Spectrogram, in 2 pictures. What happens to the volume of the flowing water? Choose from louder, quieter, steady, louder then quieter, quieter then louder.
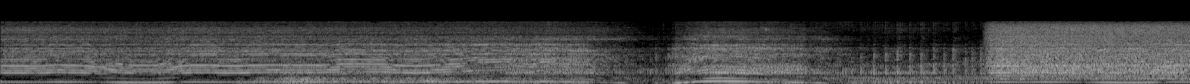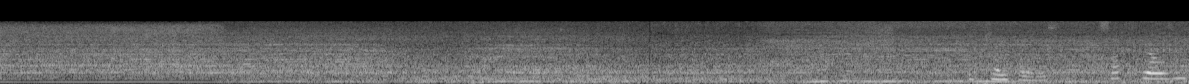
steady.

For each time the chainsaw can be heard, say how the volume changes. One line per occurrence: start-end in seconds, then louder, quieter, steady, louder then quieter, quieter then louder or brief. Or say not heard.
0.0-23.7 steady.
